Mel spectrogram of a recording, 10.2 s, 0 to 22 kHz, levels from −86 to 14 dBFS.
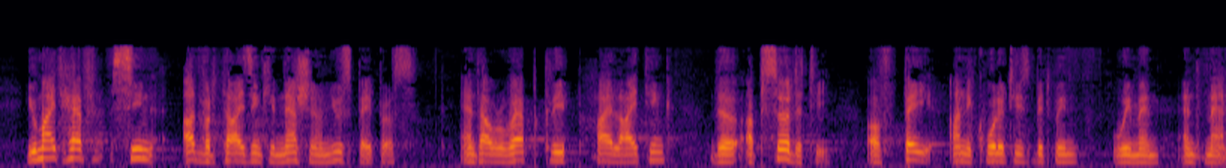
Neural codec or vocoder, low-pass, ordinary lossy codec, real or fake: none; none; none; real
